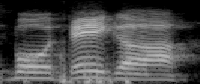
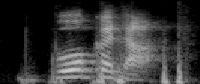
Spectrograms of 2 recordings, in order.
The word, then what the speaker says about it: bodega: First of all, for the benefit of our audience members who does not speak Spanish, the correct pronunciation is bodega, not Bogota.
